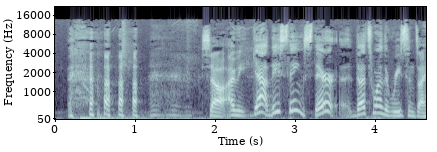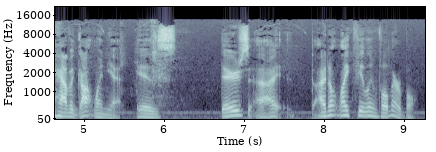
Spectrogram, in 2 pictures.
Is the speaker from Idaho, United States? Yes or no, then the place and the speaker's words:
yes; Idaho, United States; moved away; I'm from Idaho, man.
